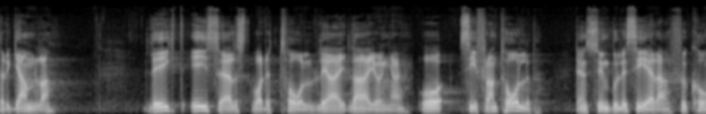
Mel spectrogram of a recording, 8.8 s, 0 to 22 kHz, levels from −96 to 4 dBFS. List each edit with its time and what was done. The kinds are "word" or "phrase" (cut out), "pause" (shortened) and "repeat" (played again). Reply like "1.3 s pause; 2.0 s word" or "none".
3.1 s phrase; 5.2 s pause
